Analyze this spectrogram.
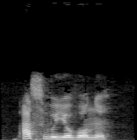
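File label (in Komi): ас выйӧ воны, Komi, female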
